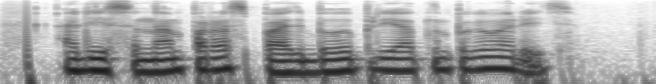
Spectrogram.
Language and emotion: Russian, positive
